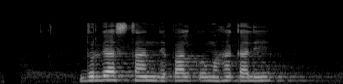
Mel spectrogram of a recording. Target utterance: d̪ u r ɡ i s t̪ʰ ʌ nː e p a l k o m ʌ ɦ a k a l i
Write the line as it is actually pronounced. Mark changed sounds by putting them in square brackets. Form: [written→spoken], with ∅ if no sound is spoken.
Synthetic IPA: d̪ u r ɡ [i→a] s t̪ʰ [ʌ→a] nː e p a l k o m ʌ ɦ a k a l i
